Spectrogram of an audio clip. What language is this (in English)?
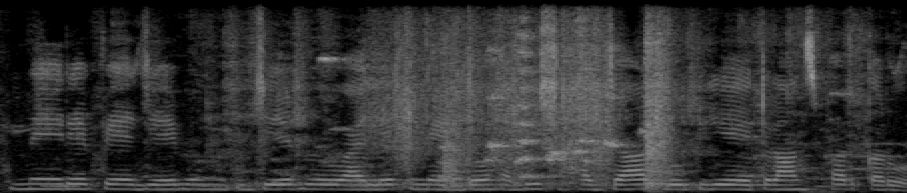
Urdu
